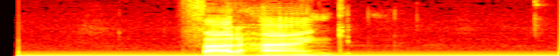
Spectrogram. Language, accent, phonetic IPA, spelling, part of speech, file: Persian, Iran, [fæɹ.hǽɲɡʲ̥], فرهنگ, noun / proper noun, Fa-فرهنگ.ogg
- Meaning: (noun) 1. culture 2. knowledge, education 3. civility, courtesy 4. dictionary; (proper noun) a male given name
